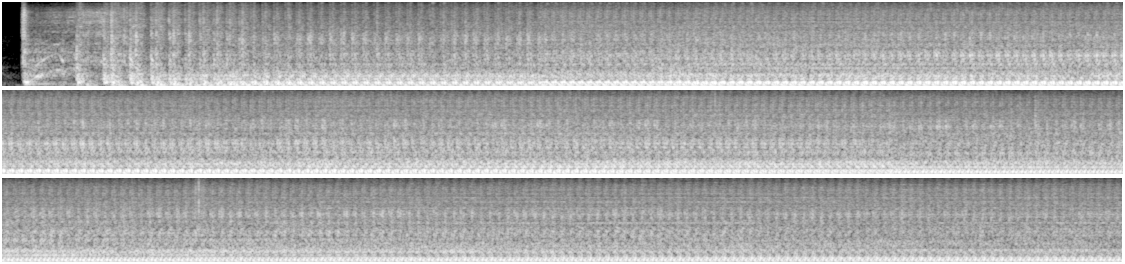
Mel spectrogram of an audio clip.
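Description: A Yanmar tractor engine that has just been rebuilt starts and then runs steadily, loud and close, with a constant throbbing idle that continues for the rest of the clip.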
